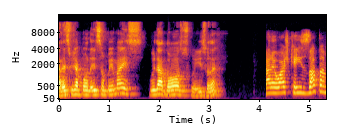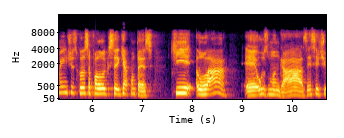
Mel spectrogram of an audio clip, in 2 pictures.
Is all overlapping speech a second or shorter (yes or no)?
yes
